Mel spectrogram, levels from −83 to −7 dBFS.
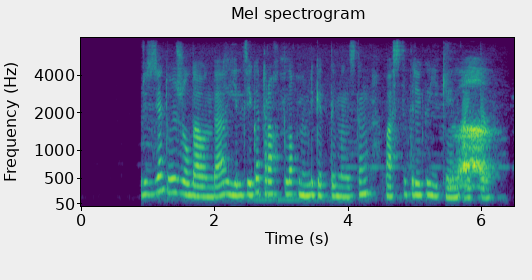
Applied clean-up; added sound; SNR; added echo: none; none; none; none.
